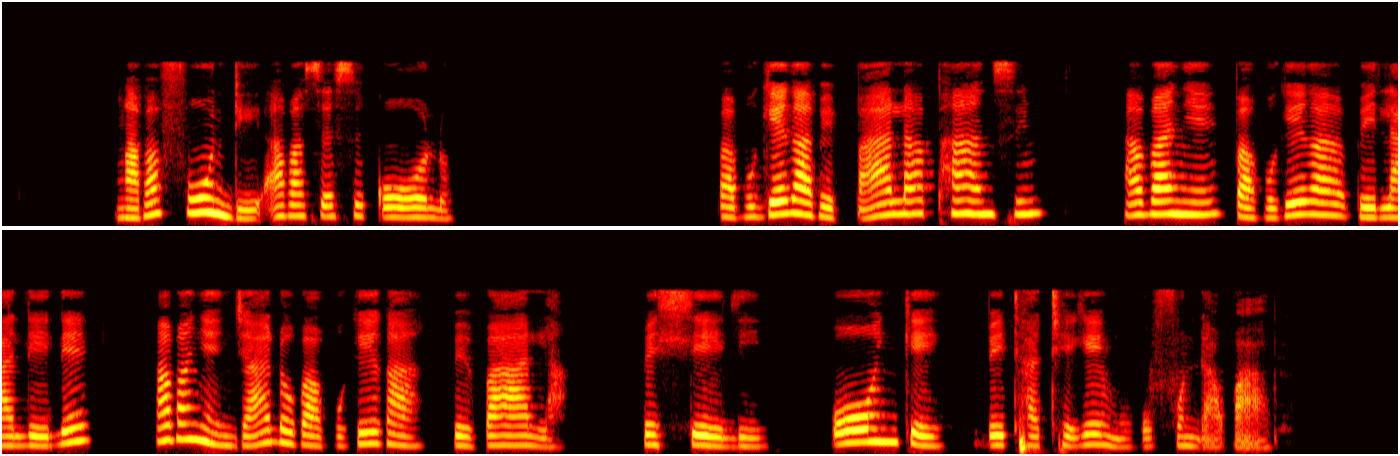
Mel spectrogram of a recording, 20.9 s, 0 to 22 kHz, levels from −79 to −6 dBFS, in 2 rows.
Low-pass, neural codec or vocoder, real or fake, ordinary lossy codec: 7.2 kHz; none; real; MP3, 48 kbps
